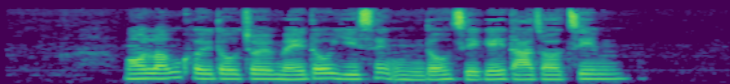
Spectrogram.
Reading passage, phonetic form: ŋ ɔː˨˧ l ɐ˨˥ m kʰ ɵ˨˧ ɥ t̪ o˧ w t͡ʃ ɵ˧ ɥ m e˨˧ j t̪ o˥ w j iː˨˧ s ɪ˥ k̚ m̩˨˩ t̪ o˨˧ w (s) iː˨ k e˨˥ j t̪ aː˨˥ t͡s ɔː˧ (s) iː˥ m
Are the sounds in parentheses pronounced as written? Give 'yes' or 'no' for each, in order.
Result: no, no

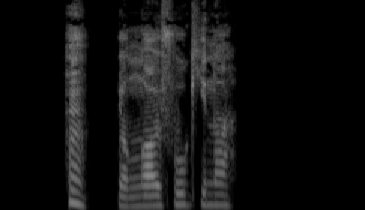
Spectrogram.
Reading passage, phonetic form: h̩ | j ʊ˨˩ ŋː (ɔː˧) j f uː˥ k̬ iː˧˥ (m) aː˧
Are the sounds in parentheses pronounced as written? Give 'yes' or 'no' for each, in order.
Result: yes, no

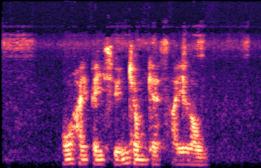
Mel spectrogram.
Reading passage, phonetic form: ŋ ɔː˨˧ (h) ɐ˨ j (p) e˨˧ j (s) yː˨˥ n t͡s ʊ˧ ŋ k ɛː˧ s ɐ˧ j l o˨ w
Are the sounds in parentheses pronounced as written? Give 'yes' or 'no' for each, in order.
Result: yes, yes, yes

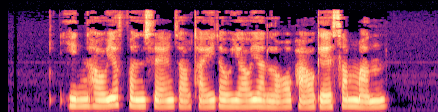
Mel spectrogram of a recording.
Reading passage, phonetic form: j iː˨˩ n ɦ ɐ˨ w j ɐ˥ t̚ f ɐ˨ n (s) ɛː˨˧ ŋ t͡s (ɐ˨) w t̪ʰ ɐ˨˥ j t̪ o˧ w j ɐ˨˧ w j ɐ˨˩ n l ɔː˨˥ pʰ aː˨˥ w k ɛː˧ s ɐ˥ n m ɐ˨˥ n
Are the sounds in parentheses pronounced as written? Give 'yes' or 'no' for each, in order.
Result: yes, yes

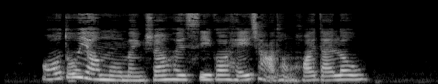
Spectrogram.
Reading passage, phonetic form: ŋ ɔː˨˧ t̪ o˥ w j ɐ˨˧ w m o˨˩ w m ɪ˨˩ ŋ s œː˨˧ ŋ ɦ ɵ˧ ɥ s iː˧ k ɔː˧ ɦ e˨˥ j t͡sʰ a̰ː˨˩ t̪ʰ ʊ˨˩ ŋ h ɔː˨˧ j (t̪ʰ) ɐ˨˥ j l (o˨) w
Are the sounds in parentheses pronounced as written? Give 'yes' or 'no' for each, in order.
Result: no, no

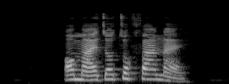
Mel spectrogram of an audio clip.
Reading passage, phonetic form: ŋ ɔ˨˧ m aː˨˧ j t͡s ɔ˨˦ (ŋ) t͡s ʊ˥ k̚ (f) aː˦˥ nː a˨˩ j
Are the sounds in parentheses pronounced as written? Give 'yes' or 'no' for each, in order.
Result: no, yes

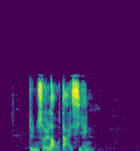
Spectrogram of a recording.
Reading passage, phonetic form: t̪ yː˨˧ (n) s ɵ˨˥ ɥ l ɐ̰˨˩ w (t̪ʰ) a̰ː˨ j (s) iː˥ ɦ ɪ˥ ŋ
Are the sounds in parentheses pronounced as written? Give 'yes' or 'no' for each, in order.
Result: yes, no, yes

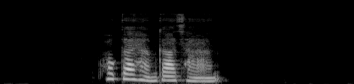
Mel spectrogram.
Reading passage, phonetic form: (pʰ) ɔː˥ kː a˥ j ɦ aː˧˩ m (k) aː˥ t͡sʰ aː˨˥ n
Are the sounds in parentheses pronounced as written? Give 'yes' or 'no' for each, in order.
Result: yes, yes

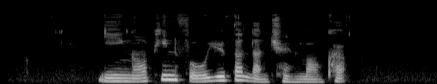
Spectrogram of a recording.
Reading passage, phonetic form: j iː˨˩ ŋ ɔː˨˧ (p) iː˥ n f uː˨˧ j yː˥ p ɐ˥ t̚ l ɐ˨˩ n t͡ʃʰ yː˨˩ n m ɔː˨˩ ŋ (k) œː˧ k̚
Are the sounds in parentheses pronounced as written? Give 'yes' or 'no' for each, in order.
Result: no, no

